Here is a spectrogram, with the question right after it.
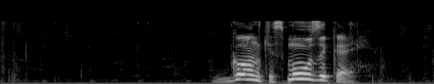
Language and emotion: Russian, positive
